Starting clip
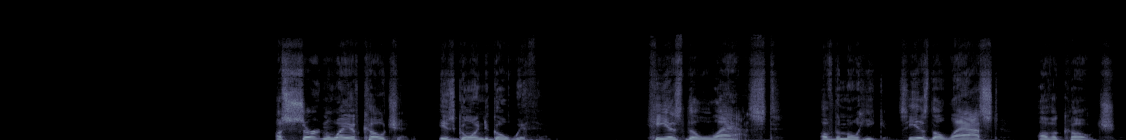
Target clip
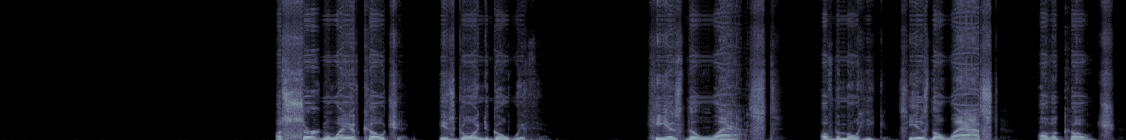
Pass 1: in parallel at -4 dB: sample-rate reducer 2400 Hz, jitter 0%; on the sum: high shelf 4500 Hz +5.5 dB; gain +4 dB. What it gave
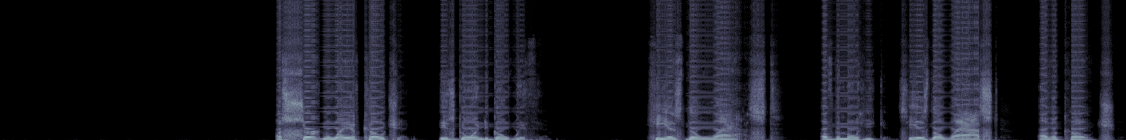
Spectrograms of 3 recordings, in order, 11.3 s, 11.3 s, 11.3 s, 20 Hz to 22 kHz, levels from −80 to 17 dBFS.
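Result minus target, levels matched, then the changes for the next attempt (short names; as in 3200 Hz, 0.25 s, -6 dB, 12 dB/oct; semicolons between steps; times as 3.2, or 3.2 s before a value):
sample-rate reducer: distortion +4 dB
change: sample-rate reducer 6400 Hz, jitter 0%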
